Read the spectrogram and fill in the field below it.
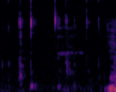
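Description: Rapid typing on a computer keyboard, a burst of sharp, close key clicks in an uneven rhythm, ending with a dull low thump.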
